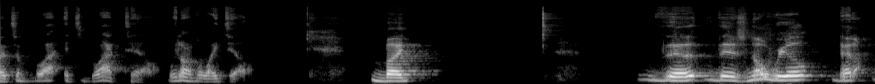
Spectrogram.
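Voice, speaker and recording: Host, New York accent, high-pitched and very gravelly, rambling chatty delivery. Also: male voice, warm tone. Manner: rambling, enthusiastic storytelling with many restarts. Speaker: fishing show host. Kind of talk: casual chat.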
